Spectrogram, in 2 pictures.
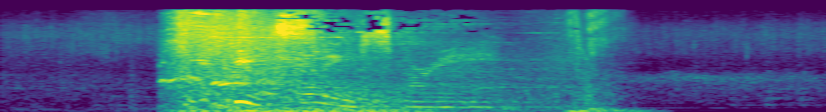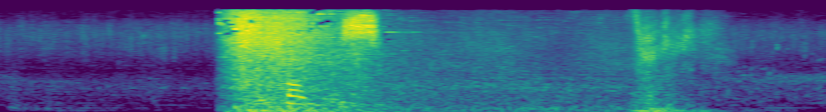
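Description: A magical spell effect whooshes and shimmers in loud bursts.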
